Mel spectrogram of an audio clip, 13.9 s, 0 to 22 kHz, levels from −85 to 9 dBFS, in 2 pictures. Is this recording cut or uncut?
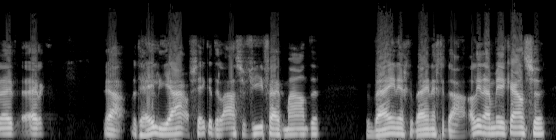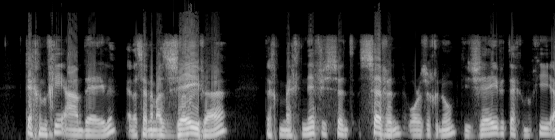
uncut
